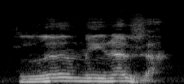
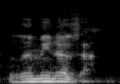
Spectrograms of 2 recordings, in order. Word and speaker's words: Luminosa: So, Luminosa. Remember that the S between vowels is pronounced Z as in pizza or lasagna. Luminosa. Okay. I put too much S in it, I see.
